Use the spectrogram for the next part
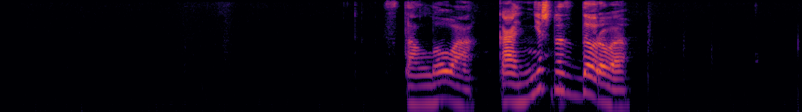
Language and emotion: Russian, positive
